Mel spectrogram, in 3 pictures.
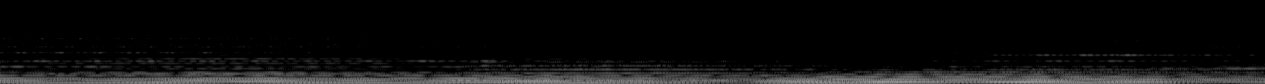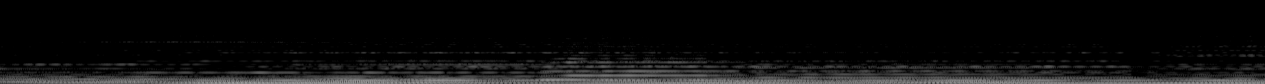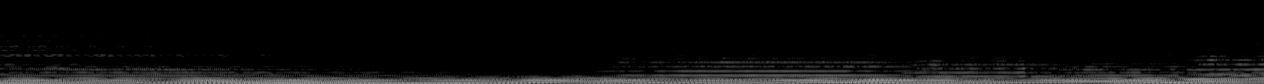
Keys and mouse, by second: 0.2 ctrl+alt+drag, 0.7 alt+shift+click, 2.1 click, 2.6 click, 3.4 alt+click, 4.2 alt+click, 4.6 alt+shift+click, 5.0 ctrl+alt+click, 5.7 alt+click, 8.9 click, 11.0 click, 12.9 click, 14.3 f, 14.7 click, 15.8 click, 16.4 alt+click, 17.8 typing, 18.2 click, 18.7 click, 19.7 click, 20.3 click, 20.7 click, 21.2-24.8 alt+drag, 22.1 typing, 25.9-27.2 drag, 27.6 click, 28.9 f, 29.3 click, 30.0-31.5 drag, 31.8-32.9 alt+drag, 33.8 ctrl+alt+click, 33.8 typing, 34.1 ctrl+alt+click, 34.6 alt+click, 35.5 click, 36.3-37.9 alt+drag.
